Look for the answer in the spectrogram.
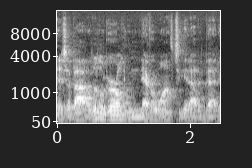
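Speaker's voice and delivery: usual speaking voice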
